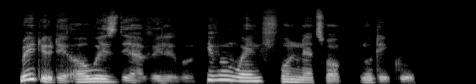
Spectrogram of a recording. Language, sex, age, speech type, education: Nigerian Pidgin, male, 30-45, spontaneous, tertiary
